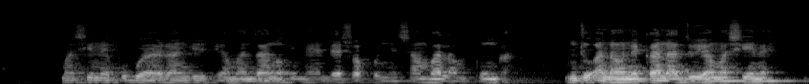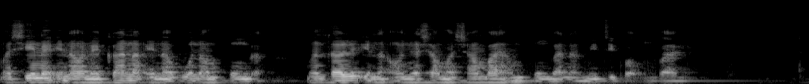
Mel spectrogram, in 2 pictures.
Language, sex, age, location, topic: Swahili, male, 25-35, Nairobi, agriculture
